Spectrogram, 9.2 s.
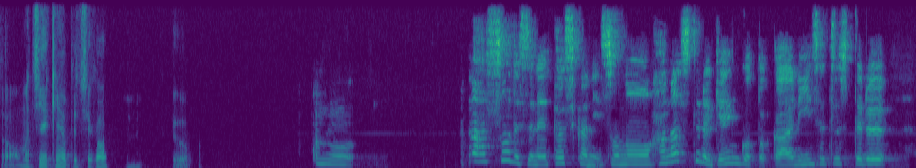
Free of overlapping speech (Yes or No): Yes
